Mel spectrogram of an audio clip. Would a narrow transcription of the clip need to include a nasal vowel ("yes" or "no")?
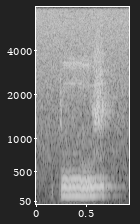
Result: no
